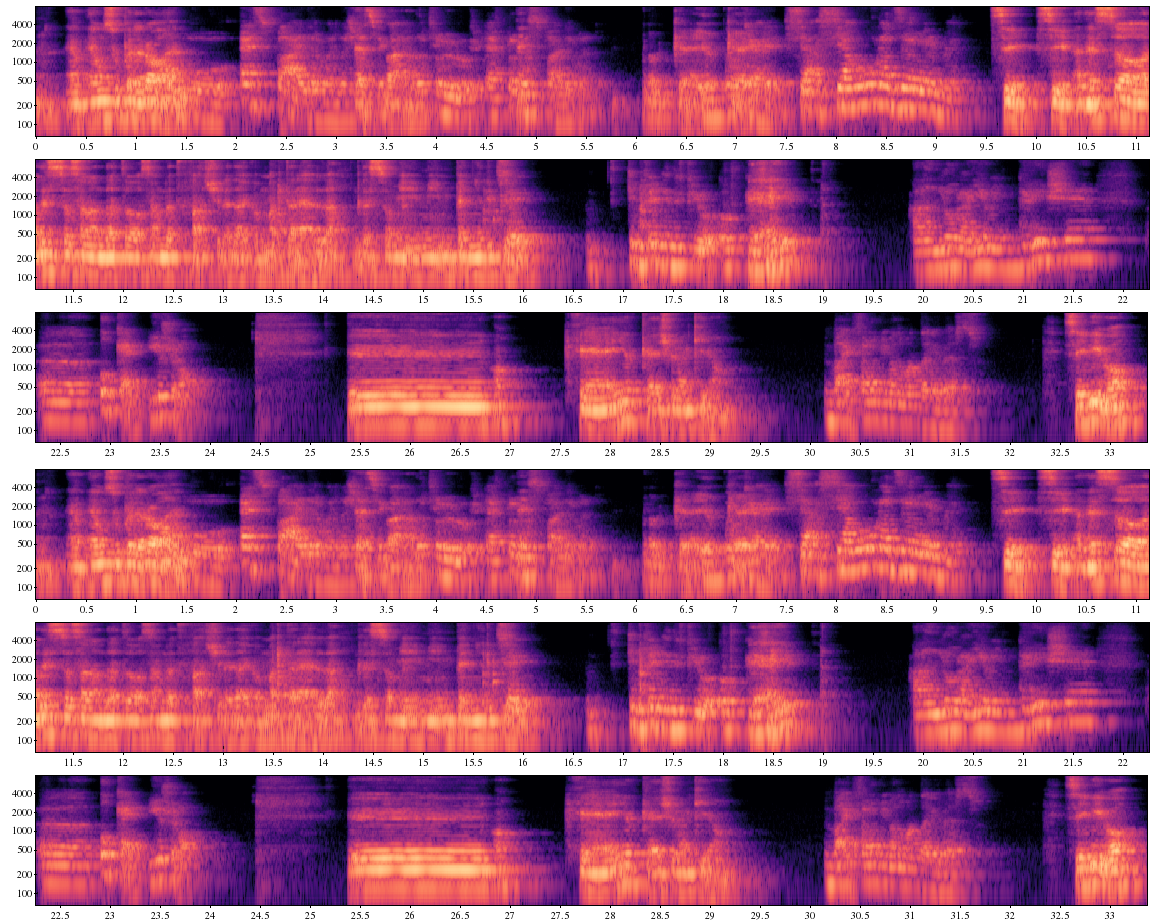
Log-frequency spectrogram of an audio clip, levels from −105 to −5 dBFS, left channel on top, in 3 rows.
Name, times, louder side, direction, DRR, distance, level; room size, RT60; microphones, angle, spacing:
voice 1, 0.0-1.5 3.2-3.9 4.8-4.9 6.1-7.2 9.6-16.0 18.3-18.6 24.5-25.0 25.4-27.0 27.6-29.2 32.6-33.2, left 1 dB, 65° left, -1 dB, 0.6 m, -24 dB
voice 2, 1.2-5.5 6.9-9.2 15.7-16.0 16.6-16.7 17.1-18.7 19.9-21.7 22.3-23.8 30.1-31.7, equal, 5° left, -6 dB, 0.9 m, -31 dB
sound 1, 12.0-12.1 13.5-13.7 15.6-16.1 17.1-17.4 17.9-18.2 19.0-19.1, right 3 dB, 90° right, 0.6 m, -40 dB
2.3 x 2.1 x 3.7 m, 0.64 s
head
